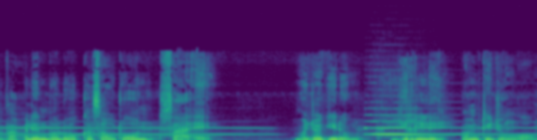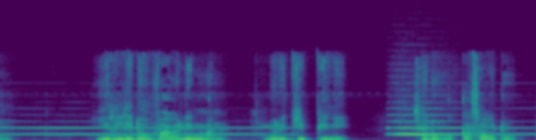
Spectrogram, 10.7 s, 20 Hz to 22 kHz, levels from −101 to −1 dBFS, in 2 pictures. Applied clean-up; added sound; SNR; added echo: none; Wind instrument, woodwind instrument; 3 dB; none.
